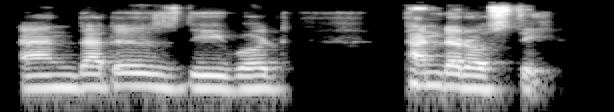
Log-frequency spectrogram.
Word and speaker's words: Tandarosti: If, again, I'm from the city of Esfahan in Iran, I'm going to be saying Tandarosti. That's how I'm going to say it.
